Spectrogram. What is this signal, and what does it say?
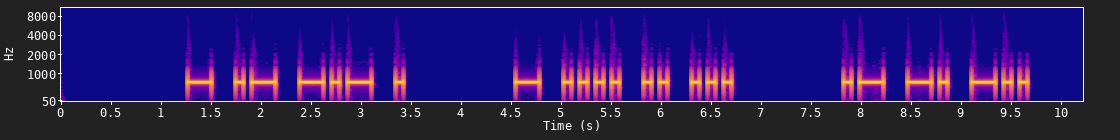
Morse code, heard as a keyed tone, about 15 wpm, 700 Hz. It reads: TAKE THIS AND
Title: 2x Word-Spacing - Sentences from Top 200 Words - 15wpm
